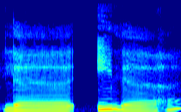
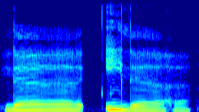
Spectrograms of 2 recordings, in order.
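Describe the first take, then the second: First: Slow, ई cut off sharply in इलाहा; clipped i. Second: Very slow, ला held four beats. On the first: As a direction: stop the ई with a clean cut. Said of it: "cut off sound के साथ ई". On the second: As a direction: stretch ला long before इलाहा. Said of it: "ला चार हरका है". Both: Shown as a demonstration.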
